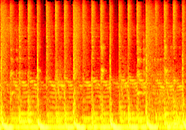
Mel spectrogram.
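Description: Melodic progressive electronic dance music in a DJ mix: a steady kick drum about twice a second under a deep held bass, sustained synth chords and fast ticking hi-hats.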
